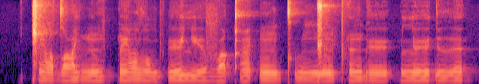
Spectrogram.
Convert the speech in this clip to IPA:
ǁ ɛ̃ ə̯ dˤ ɛ j n ũ v p ɛ̃ ðˤ ũ b ʔ ø lʲ ø ə̯ v ɒ qʼ ɛ̃ ʔ ũ ɡ kʼ u ŋ͡ǁ ũ pʰ ə̃ ɡ͡b ø | l ø ɗ ɯ ə̯

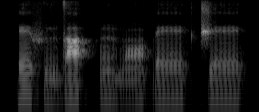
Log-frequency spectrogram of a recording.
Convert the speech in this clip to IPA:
e˦ f ĩ˨ d a˦ | ũ˧ b ɔ̃˨˦ | ɾ eː˧ | t͡ʃ eː˧

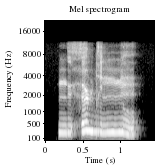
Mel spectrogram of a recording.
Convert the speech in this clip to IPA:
ŋ y h ø ɳ b i nː ũ

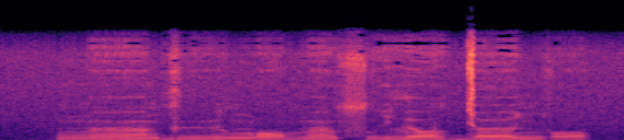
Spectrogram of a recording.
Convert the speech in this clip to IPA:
ŋ œ̃ː˧˥ ɡ ʉː˧˥ l ŋ ɔ˥˨ m œ̃˥˨ sʷ i˩˥ lʲ ɔ˧˥ l ɟ œː˧˥ ɲ ɔ˩˥

